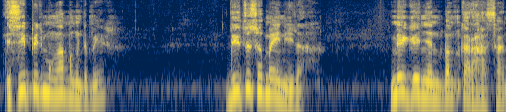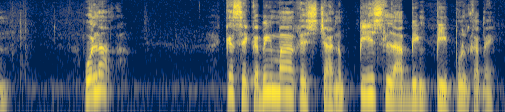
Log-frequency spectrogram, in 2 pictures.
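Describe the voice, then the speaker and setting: A man's voice: a little high, animated, moderate pace, pauses often, a bit bright, husky. An actor playing an angry, accusing young man with a confrontational manner in a Filipino radio drama.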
